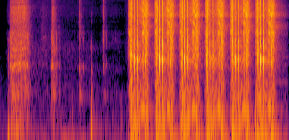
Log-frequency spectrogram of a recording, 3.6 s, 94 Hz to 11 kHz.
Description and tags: A stereo recording of a DSLR camera (Olympus E-410) focusing and shooting in sequential mode. Rode NT4 > FEL battery pre amp > Zoom H2 line in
